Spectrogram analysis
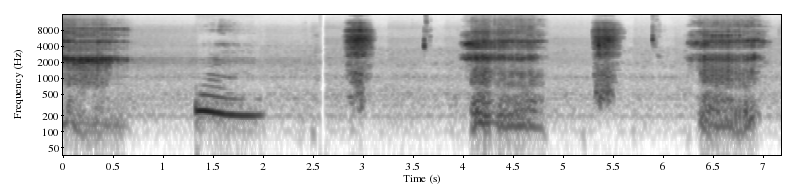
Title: Fraggle rock snoring and purring part 3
